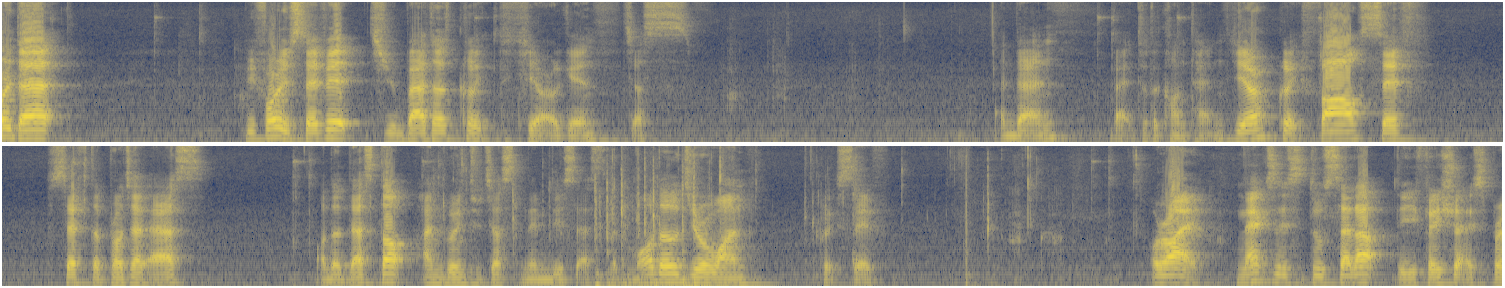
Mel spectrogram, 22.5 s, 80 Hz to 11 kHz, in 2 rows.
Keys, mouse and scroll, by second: 1.9-3.8 scroll down 16, 3.8-5.5 drag, 5.5-5.9 scroll down 7, 6.1-7.6 middle drag, 7.6-8.4 scroll up 8, 8.4-13.5 drag, 14.6 click, 15.5-17.0 typing, 18.7 click, 20.0 middle click.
